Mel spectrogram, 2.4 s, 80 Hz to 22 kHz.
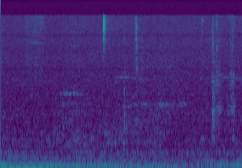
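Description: VW Mk6 Golf R's turbocharged 2.0-litre four-cylinder engine just after firing up, heard from inside the cabin. It is loudest in the first half second, then settles into a steady idle at about 900 rpm.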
